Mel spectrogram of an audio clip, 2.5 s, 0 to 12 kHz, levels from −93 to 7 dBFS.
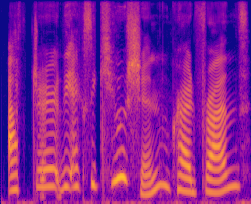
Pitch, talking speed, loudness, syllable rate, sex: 270 Hz, 120 wpm, -18 LUFS, 3.8 syllables/s, female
